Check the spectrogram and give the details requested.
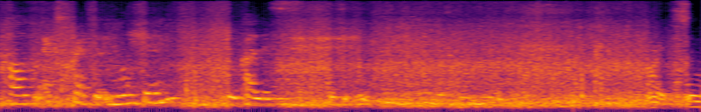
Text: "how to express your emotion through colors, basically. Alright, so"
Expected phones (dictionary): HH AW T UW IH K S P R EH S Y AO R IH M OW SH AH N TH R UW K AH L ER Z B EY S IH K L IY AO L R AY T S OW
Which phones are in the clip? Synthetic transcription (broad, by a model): HH AW T UW IH K S P R EH S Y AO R IH M OW SH AH N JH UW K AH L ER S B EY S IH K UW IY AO R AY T S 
